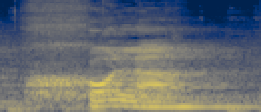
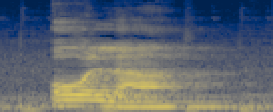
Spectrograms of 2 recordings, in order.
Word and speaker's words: hola: pronunciation so it is the letter H is always silent in Spanish so this would be remember we say hola and not hola we say hola the letter J sounds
